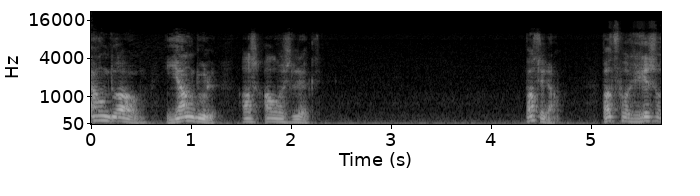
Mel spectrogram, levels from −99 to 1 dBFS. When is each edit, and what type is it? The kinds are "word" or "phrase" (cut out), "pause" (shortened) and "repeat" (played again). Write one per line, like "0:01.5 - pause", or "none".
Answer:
0:01.4 - word
0:04.5 - word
